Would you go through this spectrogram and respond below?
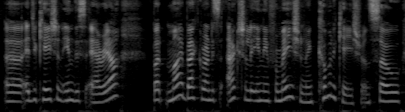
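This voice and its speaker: A woman's voice: mid-range voice, brisk. A Swedish woman in her fifties with a Swedish accent, co-hosting a podcast in a chatty, self-deprecating way with frequent laughs. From Sweden. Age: 50s. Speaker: podcast co-host. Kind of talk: casual podcast chat.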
